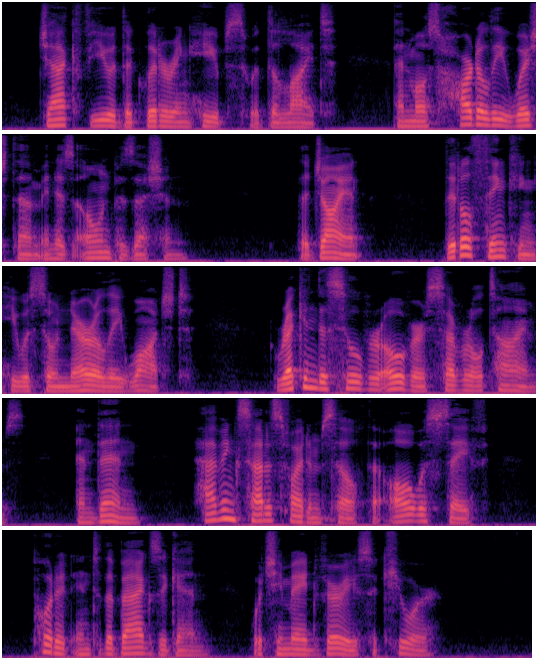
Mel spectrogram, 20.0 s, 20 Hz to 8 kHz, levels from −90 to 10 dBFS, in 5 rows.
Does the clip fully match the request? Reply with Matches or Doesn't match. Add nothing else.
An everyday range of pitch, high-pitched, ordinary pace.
Doesn't match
